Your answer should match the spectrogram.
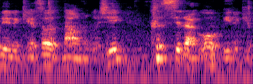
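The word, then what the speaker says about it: ξι: 크시라고 발음을 합니다.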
